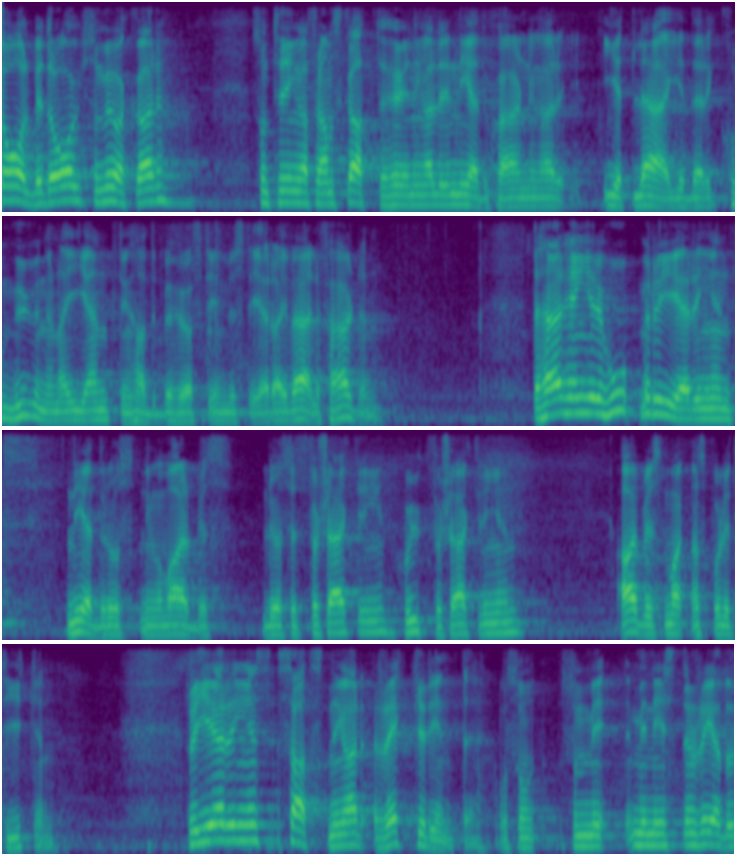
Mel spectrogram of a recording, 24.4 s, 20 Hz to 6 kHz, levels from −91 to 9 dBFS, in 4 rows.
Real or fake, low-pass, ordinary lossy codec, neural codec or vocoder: real; 5.4 kHz; none; none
